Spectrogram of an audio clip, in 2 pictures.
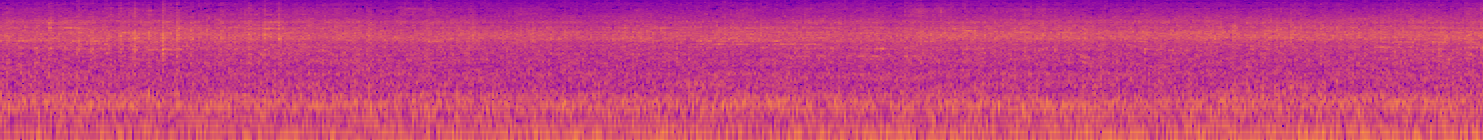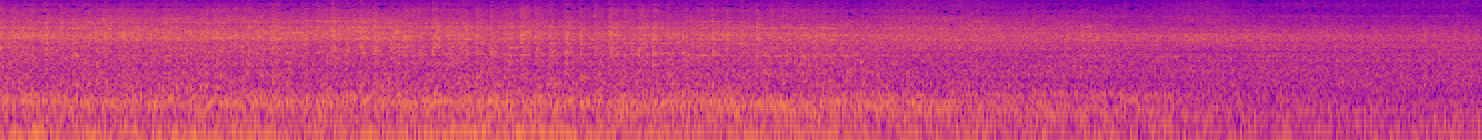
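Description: Union Pacific freight cars rolling past at speed, a steady rumble with wheels clattering over the rail joints. It eases off over the last few seconds as the end of the train passes.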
